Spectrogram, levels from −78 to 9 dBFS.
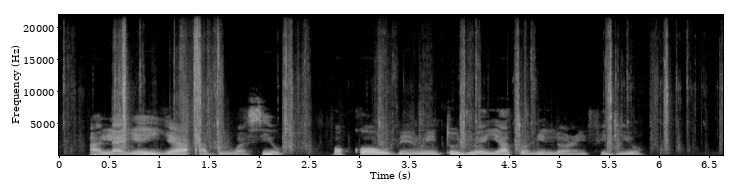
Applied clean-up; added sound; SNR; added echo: none; Scissors; 11 dB; none.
